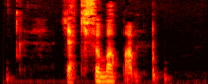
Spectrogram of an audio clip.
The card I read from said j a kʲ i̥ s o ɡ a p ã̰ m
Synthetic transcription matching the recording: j a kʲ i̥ s o b a p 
